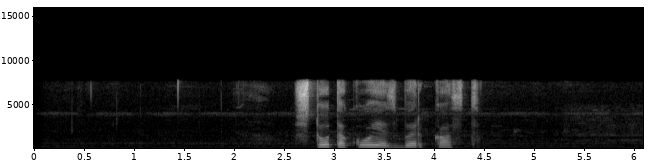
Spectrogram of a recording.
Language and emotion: Russian, neutral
